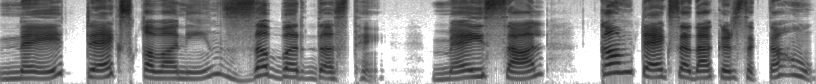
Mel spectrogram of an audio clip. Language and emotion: Urdu, surprised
